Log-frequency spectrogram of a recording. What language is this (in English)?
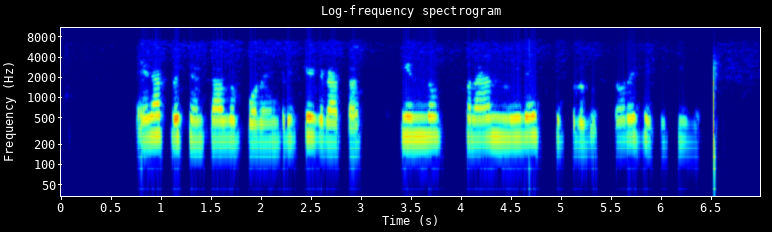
Spanish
